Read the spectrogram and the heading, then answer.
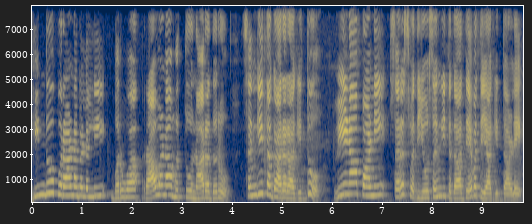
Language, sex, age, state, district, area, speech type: Kannada, female, 60+, Karnataka, Bangalore Rural, rural, read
